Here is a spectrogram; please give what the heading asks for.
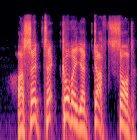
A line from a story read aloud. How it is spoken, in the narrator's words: bellowing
